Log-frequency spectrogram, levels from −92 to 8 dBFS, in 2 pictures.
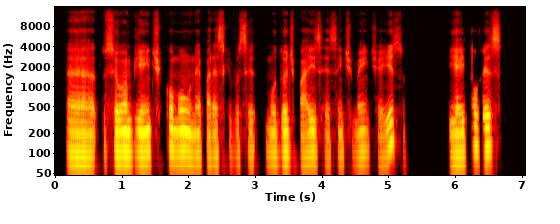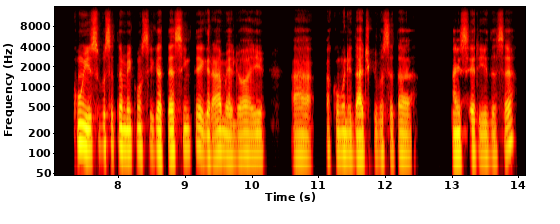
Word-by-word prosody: eh, 100 -2 +3
do 115 - -13
seu 105 0 +5
ambiente 105 +1 +4
comum, 110 -2 +5
né. 100 +1 -1
Parece 95 0 -4
que - - -22
você 100 +1 -8
mudou 105 -2 0
de 105 - -9
país 100 +3 -1
recentemente, 100 +1 -8
é - - -6
isso? 145 +6 0 0.6
E 100 0 0
aí 100 +1 +3
talvez 125 +1 +2 0.6
com 140 -1 +5
isso 115 0 +4
você 125 0 -3
também 115 -2 +3
consiga 115 -1 -1
até 110 +1 +3
se 115 - 0
integrar 110 -4 0
melhor 95 0 0
aí 100 +1 -1 0.4
à 95 -2 -3 0.2
à - - -8
comunidade 100 -2 0
que 100 - -13
você 95 -1 -5
tá 95 -1 -1 0.6
tá 100 - +2
inserida, 95 -1 -1
certo? 130 +11 -1
100 Hz, 155 wpm, -26 LUFS, 95-110 Hz, 0.6 s, seu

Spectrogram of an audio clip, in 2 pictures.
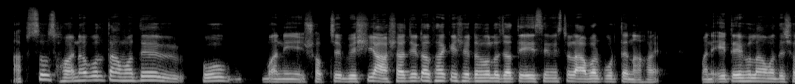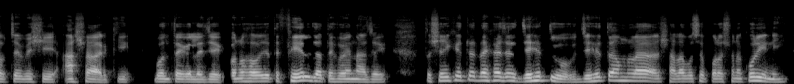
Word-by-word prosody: আফসোস 225 -2 -2
হয় 155 -1 +1
না - - 0
বলতে 195 0 -2
আমাদের 175 +2 +1 0.4
খুব, 165 +2 0 0.5
মানে 125 0 -2 0.3
সবচেয়ে 150 -2 -2
বেশি 140 +3 0 0.2
আশা 135 +3 +1
যেটা 165 +1 +3
থাকে 170 0 +1
সেটা 155 -1 +2
হলো, 150 -1 +3
যাতে 140 +1 +2
এই 140 - +3
সেমিস্টার 145 +1 -4
আবার 135 +1 +3
পড়তে 135 0 -2
না - - -5
হয়। 110 - -6 0.4
মানে 120 +1 -4
এটাই 150 +2 +4
হলো 150 -1 +2
আমাদের 135 -1 -1
সবচেয়ে 130 0 -3
বেশি 125 +1 -4 0.3
আশা 125 +1 -3
আরকি, 115 +2 -7 0.3
বলতে 130 -1 0
গেলে 120 -1 +2
যে 120 - +2
কোনোভাবে 140 +1 +2
যেতে 145 - -5
ফেল 170 +2 +5
যাতে 150 -3 +1
হয়ে 130 0 +1
না 120 - 0
যাই। 115 -1 -2 0.4
তো - - -19
সেই 170 0 +1
ক্ষেত্রে 195 0 -1
দেখা 185 +1 +3
যায় 175 -1 +2
যেহেতু, 175 +2 +4 0.3
যেহেতু 165 +6 0
আমরা 175 -1 +2 0.2
সারা 135 0 -1
বছর 140 +2 -4
পড়াশোনা 135 +1 -3
করিনি 155 -9 +3
145 Hz, 195 wpm, -23 LUFS, 130-170 Hz, 0.5 s, ফেল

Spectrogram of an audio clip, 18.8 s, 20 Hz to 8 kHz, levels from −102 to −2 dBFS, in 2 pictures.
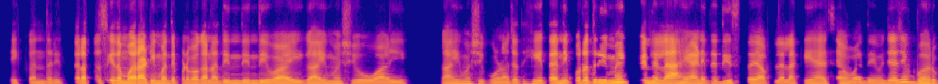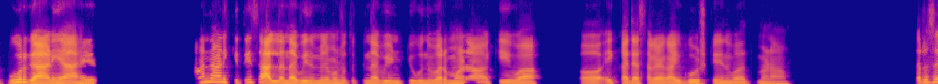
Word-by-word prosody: एकंदरीत. 125 -4 -7
तर 155 - -1
आता 175 +2 +1
इस 200 - +3
मराठीमध्ये 180 0 +6
पण 180 - -3
बघा 175 -1 +2
ना, 145 -2 0
दिनदिन 160 +2 -2
दिवाळी, 155 -1 +2
गाई 150 -1 +1
म्हशी 145 +1 -4
ओवाळी, 140 -1 -2 0.4
गाई 150 +1 -1
म्हशी 150 +1 -4
कोणाच्यात, 145 +1 -4
हे 175 +3 +1
त्यांनी 195 +1 +4
परत 205 +2 +3
रिमेक 215 +1 +4
केलेलं 185 -2 +4
आहे 180 +1 +6
आणि 175 0 +3
ते 180 - -3
दिसतंय 170 0 -1
आपल्याला 155 0 -1
की 160 - -2
ह्याच्यामध्ये 145 -2 -2
म्हणजे 160 +9 -1
अशी 245 +4 +2
भरपूर 185 - +1
गाणी 185 -3 +7
आहेत. 160 -1 +2 1.0
हां 255 - -3
ना 290 - +2
आणि 270 -1 0
किती 235 +4 -7
चाललं 170 -6 +4
नवीन 170 +2 +1
म्हणजे 180 -1 -3
म्हणू 180 0 -4
शकतो 175 +1 -17
की 180 - -9
नवीन 170 +2 -3
ट्यूनवर 165 -3 -3
म्हणा 145 -3 -3
किंवा 145 -2 -2 0.5
अ, 135 +1 -3
एखाद्या 150 +1 -3
सगळ्या 145 -1 -3
काही 140 -1 -1
गोष्टींवर 145 -1 -4
म्हणा. 125 -2 -8 1.3
तर 220 - -4
असे 250 +3 -1
160 Hz, 175 wpm, -25 LUFS, 145-180 Hz, 1.3 s, गाणी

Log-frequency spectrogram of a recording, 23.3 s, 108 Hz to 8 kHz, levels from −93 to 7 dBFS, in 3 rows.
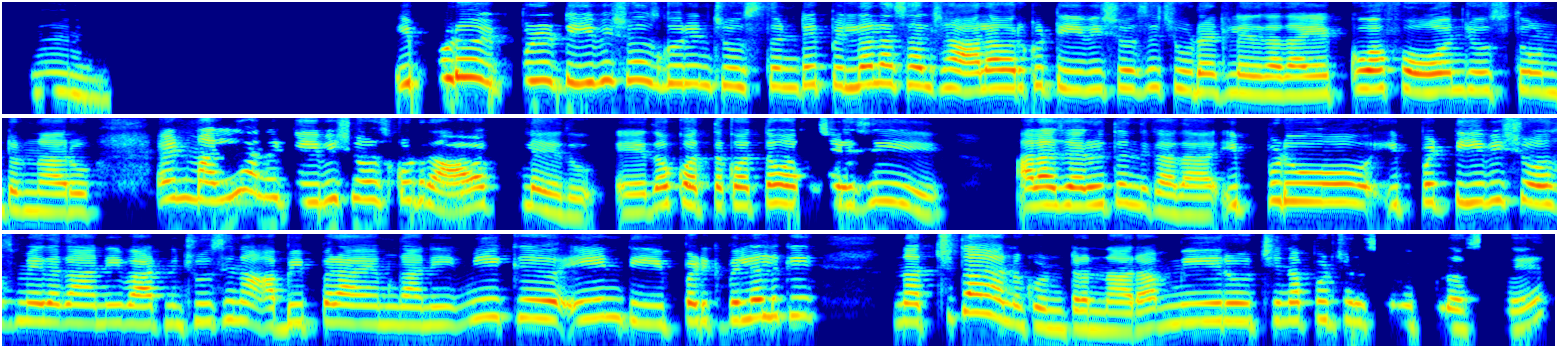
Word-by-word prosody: హ్మ్. 255 -4 -10 1.6
ఇప్పుడు 440 +5 +5
ఇప్పుడు 395 +3 -1
టీవీ 365 +2 +3
షోస్ 400 -3 0
గురించి 350 -2 -4
చూస్తుంటే, 315 +1 -2
పిల్లలసలు 335 0 +3
చాలా 275 0 +5
వరకు 295 +3 0
టీవీ 280 -1 -4
షోసే 295 +1 -2
చూడట్లేదు 255 -4 -2
కదా! 230 0 +3
ఎక్కువ 280 +5 +5
ఫోన్ 265 -1 +5
చూస్తూ 270 0 -5
ఉంటున్నారు. 230 -3 -2 0.4
అండ్ 370 +1 0
మళ్ళీ 350 +7 +1
అవి 385 -3 -4
టీవీ 320 +3 -1
షోస్ 350 -2 -2
కూడా 345 0 -3
రావట్లేదు. 250 -4 +1 0.3
ఏదో 275 +6 +2
కొత్త 285 0 +3
కొత్తవి 295 +2 +4
వచ్చేసి 285 +3 -3 0.7
అలా 285 +1 +8
జరుగుతుంది 290 +1 +2
కదా! 200 -2 -1 0.2
ఇప్పుడు, 330 +5 -2 0.5
ఇప్పటి 315 +3 -3
టీవీ 320 +2 -1
షోస్ 295 -2 +3
మీద 280 0 +2
గాని, 260 0 -4
వాటిని 250 0 0
చూసిన 285 +1 -7
అభిప్రాయం 260 0 -3
గాని 245 0 -5
మీకు 330 0 -4 0.3
ఏంటి? 325 -3 -5
ఇప్పటికి 275 +5 -1
పిల్లలకి 335 +3 +2 0.5
నచ్చుతాయనుకుంటున్నారా? 240 - -1 0.2
మీరు 285 +1 0 0.2
చిన్నప్పుడు 290 0 -3
చూసినవి 265 -1 -9
ఇప్పుడొస్తే? 220 -2 -7
285 Hz, 130 wpm, -23 LUFS, 255-325 Hz, 1.6 s, అలా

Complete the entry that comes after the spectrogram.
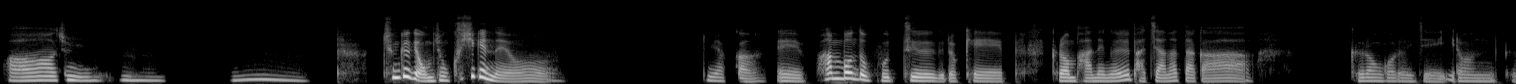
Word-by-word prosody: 아 185 +2 +2
좀 180 -3 -2 0.2
음. 185 -2 -5 0.7
음 205 -4 -5 0.7
충격이 330 +2 +8
엄청 165 +4 +3
크시겠네요. 155 - +2 1.4
좀 180 -4 -5
약간 150 -3 -7
예. 155 -3 -2
한 270 +2 +3
번도 245 -8 +7
보트 165 -1 0
이렇게 145 -1 -4 0.5
그런 160 -1 +1
반응을 155 +6 -1
받지 140 -6 -7
않았다가 150 -1 -4 0.9
그런 160 -1 -5
거를 150 -1 -7
이제 140 - -11
이런 145 0 -7
그 - - -17
165 Hz, 180 characters per minute, -22 LUFS, 150-190 Hz, 1.4 s, 충격이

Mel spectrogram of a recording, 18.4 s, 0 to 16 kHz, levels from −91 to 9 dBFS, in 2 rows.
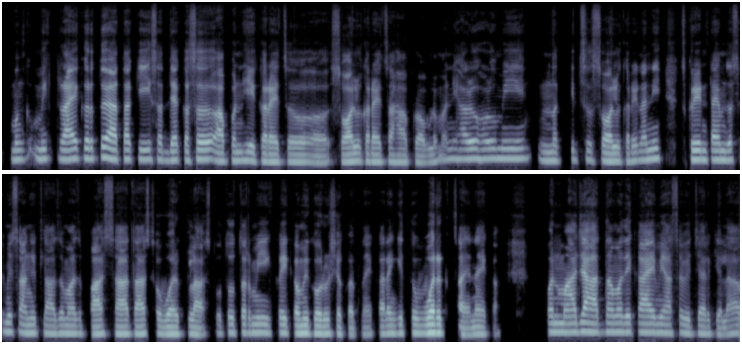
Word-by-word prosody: मग 160 +1 -5
मी 165 +1 -1
ट्राय 165 +1 +5
करतोय 180 +2 +2
आता 165 -1 +6
की 165 0 -1
सध्या 150 -1 -1
कसं 160 +3 +2
आपण 140 +2 +1
हे 140 -1 0
करायचं, 120 -3 -1
अ, - - -11
सॉल्व्ह 125 +2 +1
करायचा 125 -1 -1
हा 115 0 -3
प्रॉब्लेम 115 +2 -6
आणि 170 +1 -7
हळू-हळू 170 0 0
मी 175 0 -2 0.2
नक्कीच 140 +2 -7
सॉल्व्ह 130 -2 +2
करेन 135 +3 -4
आणि 170 +3 0 0.3
स्क्रीन 155 -1 +2
टाईम 155 0 +2
जसं 155 +1 -4
मी 155 - -1
सांगितलं, 135 -2 -2
आज 125 +1 -2
माझं 130 -1 -1
5-6 120 0 +2
तास 125 +1 +1
वर्कला 120 -1 +1
असतो. 115 +2 -6
तो 140 - -1
तर 140 -1 0
मी 140 -1 +1
काही 135 -1 +1
कमी 130 0 +4
करू 125 -1 +3
शकत 110 -2 -5
नाही 115 0 -8
कारण 125 +1 -1
की 135 - -2
तो 135 - 0
वर्कचा 140 -3 +5
आहे 110 0 -2
नाही 115 0 -1
का, 125 - -16 0.6
पण 150 0 +1
माझ्या 150 +1 +5
हातामध्ये 150 +1 +2
काय 145 -1 +4
आहे 145 - +4
मी 140 0 -1
असा 135 +1 -4
विचार 125 -1 -4
केला. 120 +3 -4
135 Hz, 190 wpm, -25 LUFS, 125-155 Hz, 0.6 s, आता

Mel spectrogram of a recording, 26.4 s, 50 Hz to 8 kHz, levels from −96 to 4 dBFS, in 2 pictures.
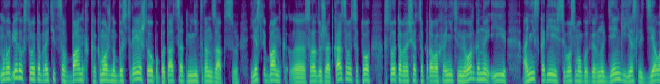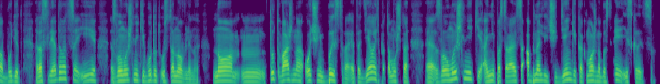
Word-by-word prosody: Ну, 160 - -1
во-первых, 200 +4 +2
стоит 170 -1 +2
обратиться 155 0 +1
в 130 - -9
банк 155 +4 0
как 130 - -9
можно 150 -1 +1
быстрее, 145 +6 0
чтобы 140 -3 +2
попытаться 140 +3 +1
отменить 135 0 -3
транзакцию. 125 -8 0 0.2
Если 155 +4 +1
банк, 150 -2 +1
э, 115 -1 0
сразу 135 +2 +1
же 125 0 0
отказывается, 165 +2 +3
то 155 +2 +1 0.2
стоит 165 0 +2
обращаться 140 -1 0
в - - -20
правоохранительные 135 +1 0
органы, 170 -1 +1
и 145 0 -3 0.3
они, 160 +9 +1
скорее 150 -2 +3
всего, 130 +1 +2
смогут 135 -3 0
вернуть 125 0 -2
деньги, 155 +6 -2
если 135 -1 0
дело 130 +8 +1
будет 125 +2 -4 0.3
расследоваться 145 +8 +3
и 145 +2 -4 0.3
злоумышленники 145 +5 0
будут 140 +2 -3
установлены. 110 -10 0 0.3
Но, 135 +2 +3
м, 120 -2 -5
тут 180 -1 -1
важно 145 0 +1
очень 145 -1 -1
быстро 125 -3 +1
это 105 +3 -4
делать, 170 - 0
потому 130 +2 -4
что, 120 -4 -2 0.3
э, 110 0 0
злоумышленники, 170 - +1
они 135 +5 -1
постараются 130 +1 +3
обналичить 140 -5 -2
деньги 150 +6 -2
как 125 -2 -3
можно 135 -2 0
быстрее 130 +5 -5
и 120 - -4
скрыться. 100 -7 0
140 Hz, 140 wpm, -21 LUFS, 125-155 Hz, 0.3 s, отказывается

